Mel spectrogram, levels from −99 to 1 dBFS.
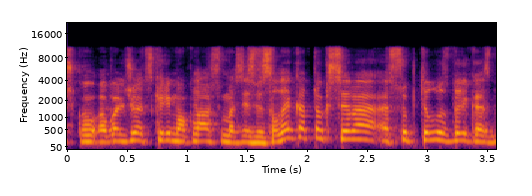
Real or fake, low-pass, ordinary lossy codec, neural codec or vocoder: fake; 10.8 kHz; AAC, 64 kbps; vocoder, 44.1 kHz, 128 mel bands, Pupu-Vocoder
